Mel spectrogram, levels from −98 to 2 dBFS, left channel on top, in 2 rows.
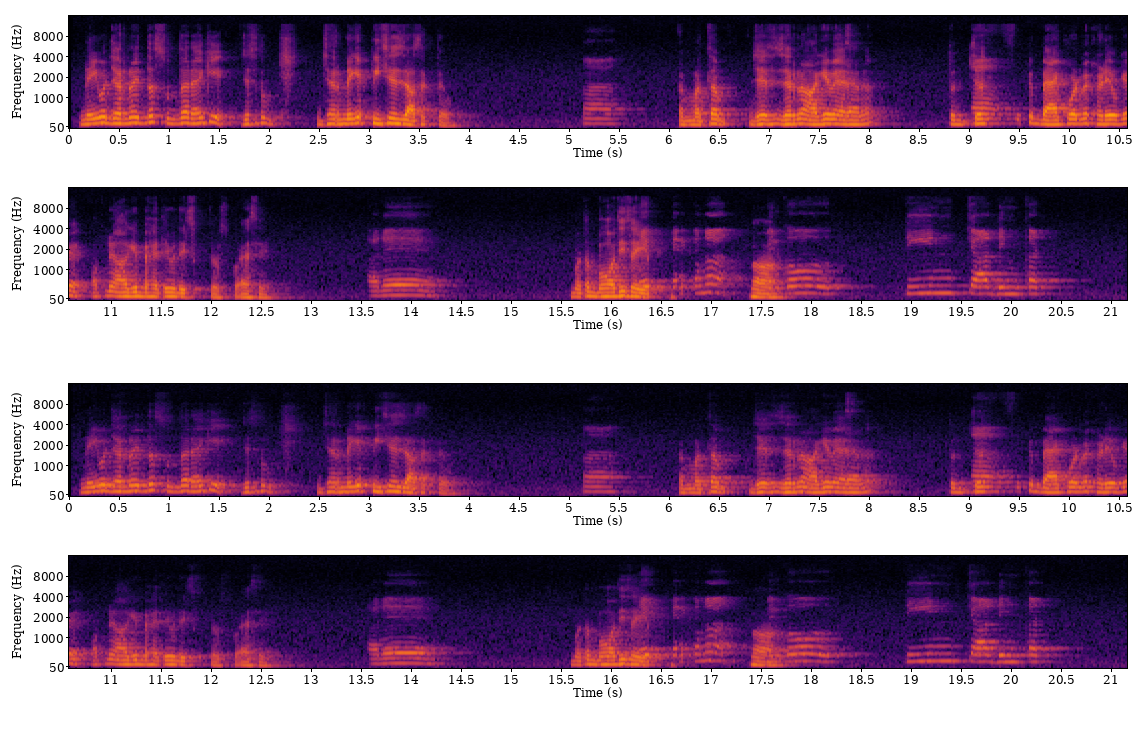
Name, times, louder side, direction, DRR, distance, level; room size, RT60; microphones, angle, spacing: voice 1, 0.1-3.9 6.1-8.0 8.8-9.2 9.6-12.6 15.6-16.4 17.4-17.7, left 4 dB, 75° left, 0.5 m, -29 dB
voice 2, 5.1-5.5 9.0-9.3 13.6-14.3 16.2-17.2 17.5-18.2 18.9-20.3, left 1 dB, 20° left, 1.1 m, -38 dB
16.0 x 10.5 x 3.8 m
head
